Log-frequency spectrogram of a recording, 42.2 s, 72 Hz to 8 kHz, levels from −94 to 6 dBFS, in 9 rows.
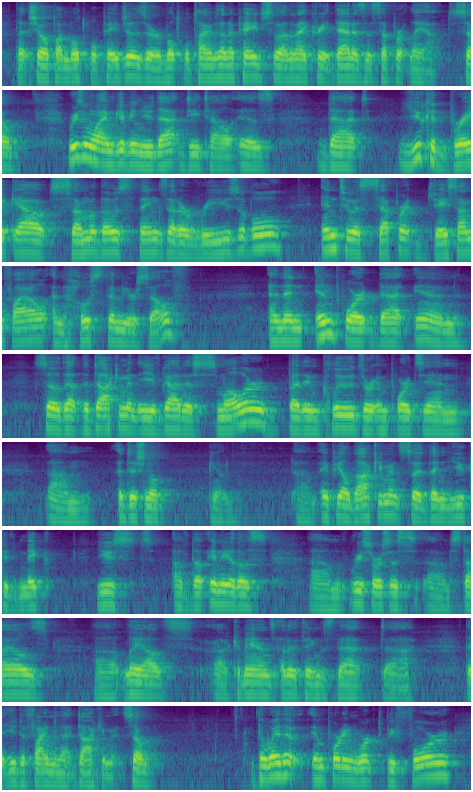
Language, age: English, 40-59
